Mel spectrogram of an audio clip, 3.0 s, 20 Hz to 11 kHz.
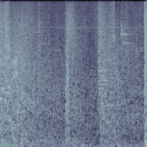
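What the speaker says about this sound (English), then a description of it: "Two Fireflies, in fact, and another Panther goes kaboom" Tank cannon fire in a World War II video game as a 17-pounder Firefly destroys a Panther, heavy booms and blasts over a rumbling battle din, with voices talking during the clip.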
